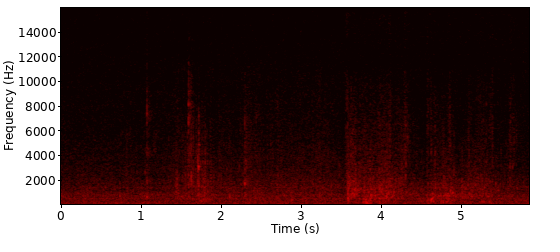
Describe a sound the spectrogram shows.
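Gentle waves wash onto a shore.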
